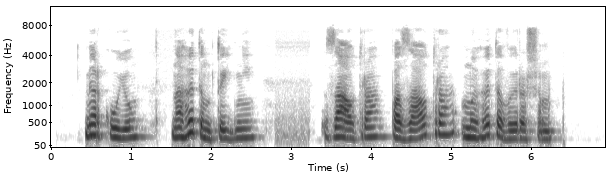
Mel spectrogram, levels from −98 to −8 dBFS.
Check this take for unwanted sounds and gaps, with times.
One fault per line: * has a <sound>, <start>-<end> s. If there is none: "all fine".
all fine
